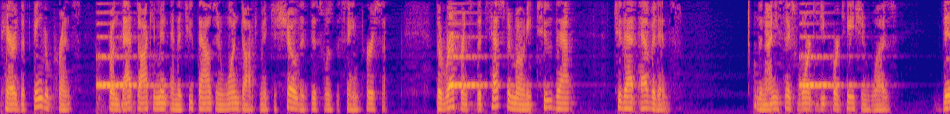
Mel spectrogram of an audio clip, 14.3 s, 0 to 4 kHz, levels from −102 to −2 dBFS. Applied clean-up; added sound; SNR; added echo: neural mask model RNNoise.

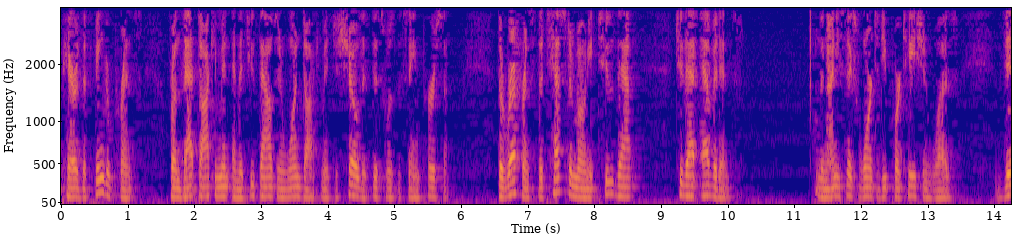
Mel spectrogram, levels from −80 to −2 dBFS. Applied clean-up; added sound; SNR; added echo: none; none; none; none.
